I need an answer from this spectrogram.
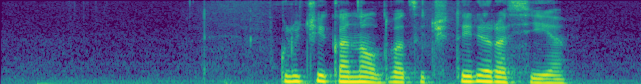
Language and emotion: Russian, neutral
